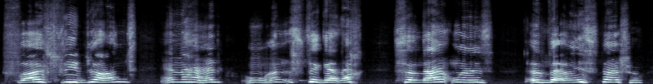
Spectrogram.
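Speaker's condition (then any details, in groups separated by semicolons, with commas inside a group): Cerebral palsy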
